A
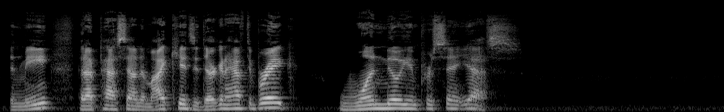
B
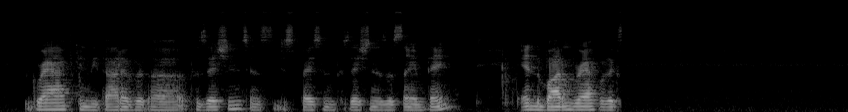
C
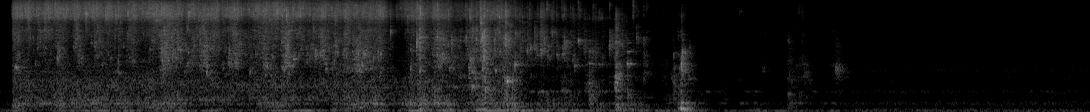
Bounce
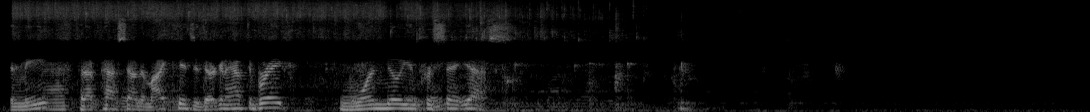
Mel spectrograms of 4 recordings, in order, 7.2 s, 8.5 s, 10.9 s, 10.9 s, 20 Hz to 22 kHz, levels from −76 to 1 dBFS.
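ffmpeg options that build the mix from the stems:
ffmpeg -i stem1.wav -i stem2.wav -i stem3.wav -filter_complex "[0:a]volume=-1dB,asplit=2[link_01][link_02];[1:a]volume=-7.5dB[link_03];[2:a]acompressor=threshold=-35dB:ratio=3,volume=-6dB[link_04];[link_02]apad=whole_len=374373[link_05];[link_03][link_05]sidechaingate=range=-25dB:threshold=-45dB:ratio=16:detection=peak[link_06];[link_01][link_06]amix=inputs=2:normalize=0,asoftclip=type=tanh:threshold=-14dB,acompressor=threshold=-31dB:ratio=10,volume=0dB[link_07];[link_04][link_07]amix=inputs=2:normalize=0,asuperstop=centerf=3400:order=12:qfactor=1.1,equalizer=frequency=630:width=4:gain=-11" out.wav

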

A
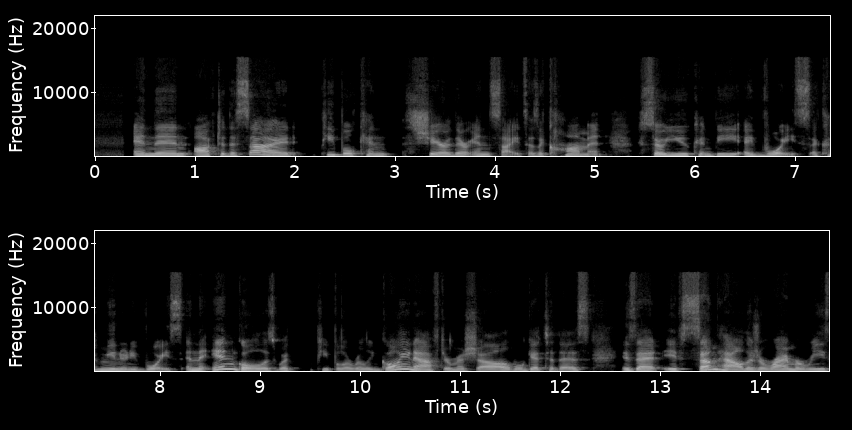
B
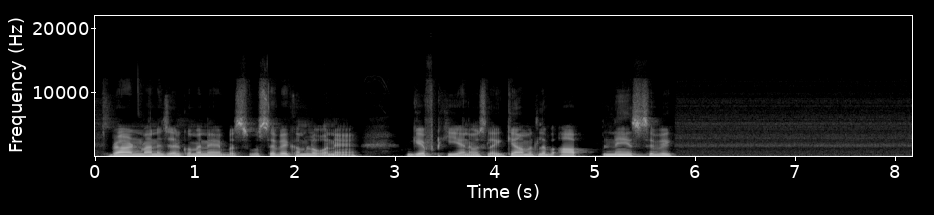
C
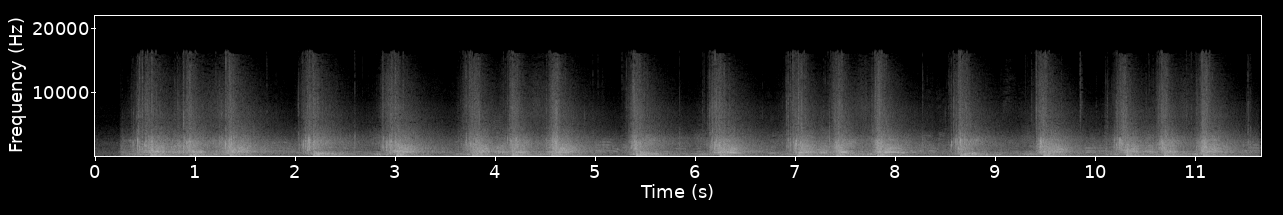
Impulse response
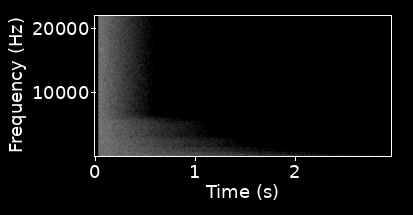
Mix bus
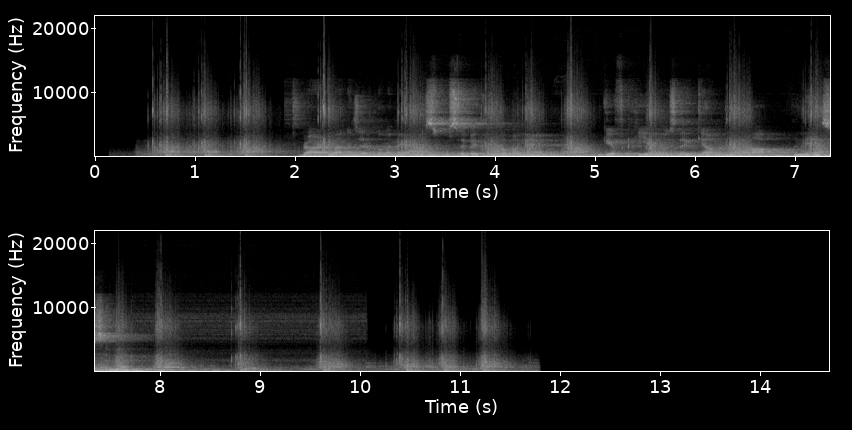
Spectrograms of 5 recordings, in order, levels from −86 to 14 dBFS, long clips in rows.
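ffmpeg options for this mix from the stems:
-filter_complex "[1:a]alimiter=limit=-13.5dB:level=0:latency=1:release=271,adelay=1900,volume=-6dB,asplit=2[link_01][link_02];[link_02]volume=-14dB[link_03];[2:a]equalizer=frequency=130:width_type=o:width=0.77:gain=7,adynamicsmooth=sensitivity=1.5:basefreq=560,adelay=150,volume=-9.5dB[link_04];[3:a]atrim=start_sample=2205[link_05];[link_03][link_05]afir=irnorm=-1:irlink=0[link_06];[link_01][link_04][link_06]amix=inputs=3:normalize=0,highshelf=frequency=5500:width_type=q:width=3:gain=11"

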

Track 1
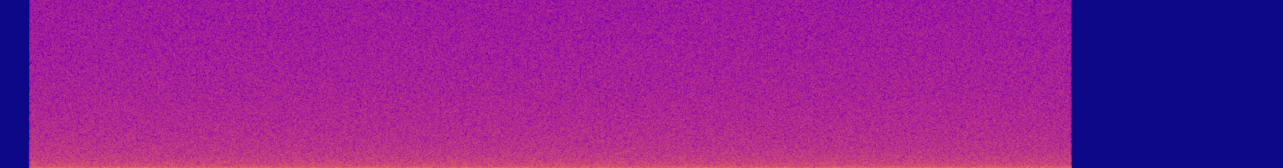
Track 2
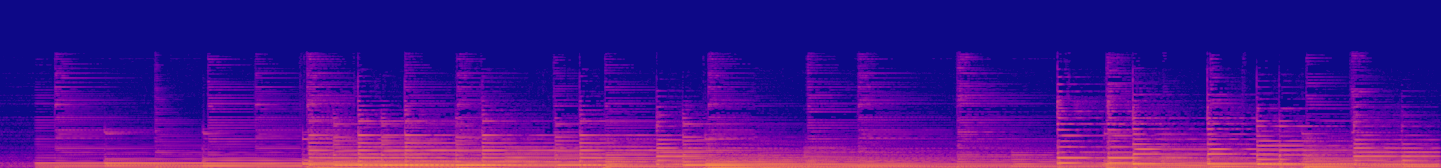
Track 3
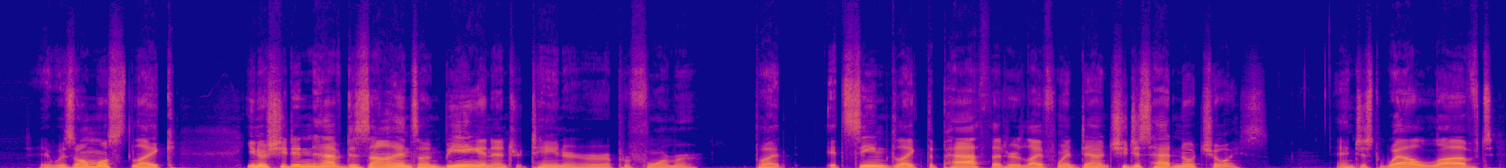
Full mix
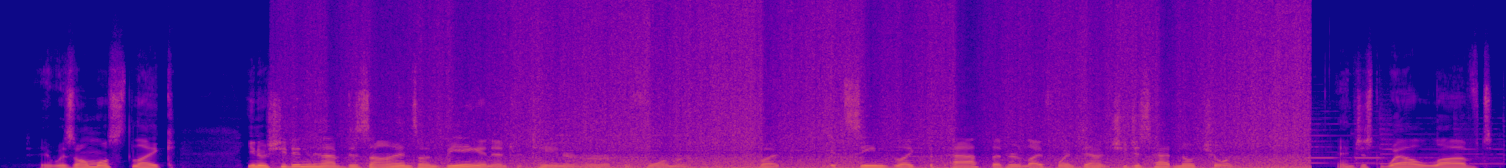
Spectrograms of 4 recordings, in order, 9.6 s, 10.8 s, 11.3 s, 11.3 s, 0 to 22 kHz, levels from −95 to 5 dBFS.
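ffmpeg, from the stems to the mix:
ffmpeg -i stem1.wav -i stem2.wav -i stem3.wav -filter_complex "[0:a]alimiter=level_in=4dB:limit=-24dB:level=0:latency=1:release=70,volume=-4dB,adelay=1800,volume=-3dB[link_01];[1:a]asoftclip=type=tanh:threshold=-27dB,highpass=1000,adelay=1850,volume=-19dB[link_02];[2:a]highpass=190,volume=-11dB,asplit=2[link_03][link_04];[link_04]apad=whole_len=503780[link_05];[link_01][link_05]sidechaincompress=threshold=-34dB:ratio=8:attack=8.3:release=1160[link_06];[link_06][link_02][link_03]amix=inputs=3:normalize=0,equalizer=frequency=2100:width_type=o:width=0.58:gain=-6.5,acrossover=split=310[link_07][link_08];[link_08]acompressor=threshold=-36dB:ratio=4[link_09];[link_07][link_09]amix=inputs=2:normalize=0" out.wav

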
